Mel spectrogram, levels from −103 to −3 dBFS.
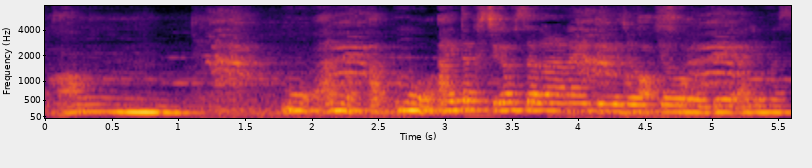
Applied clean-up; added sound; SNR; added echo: none; Bird; 16 dB; reverberation time 0.6 s.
